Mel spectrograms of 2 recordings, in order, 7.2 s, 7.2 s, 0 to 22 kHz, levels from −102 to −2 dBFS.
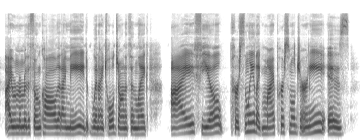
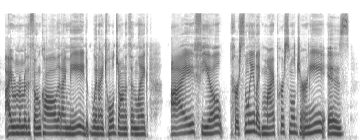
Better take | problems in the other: second | thin; very; fading below 300 Hz

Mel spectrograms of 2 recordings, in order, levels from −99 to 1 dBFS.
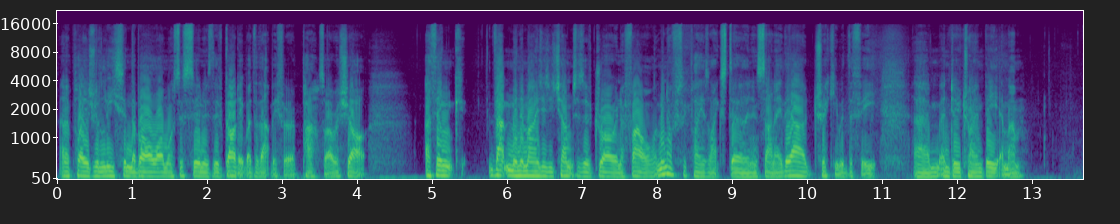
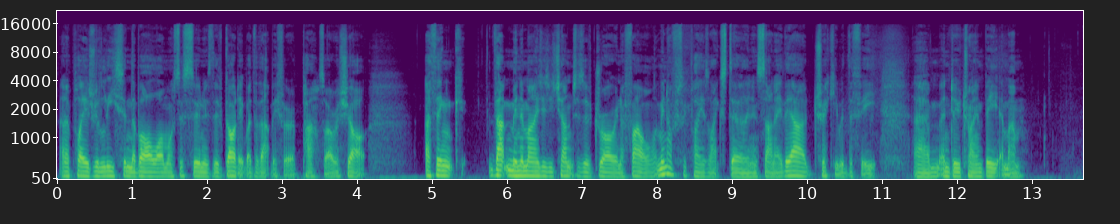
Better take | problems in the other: second | distortion; slight; 10 dB below the speech

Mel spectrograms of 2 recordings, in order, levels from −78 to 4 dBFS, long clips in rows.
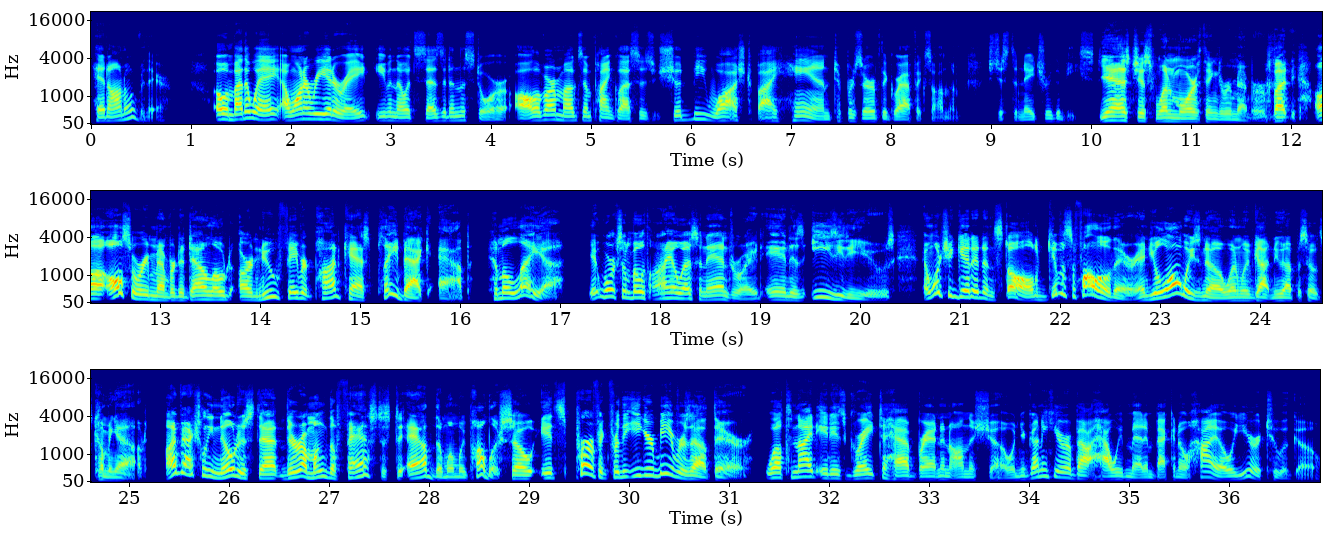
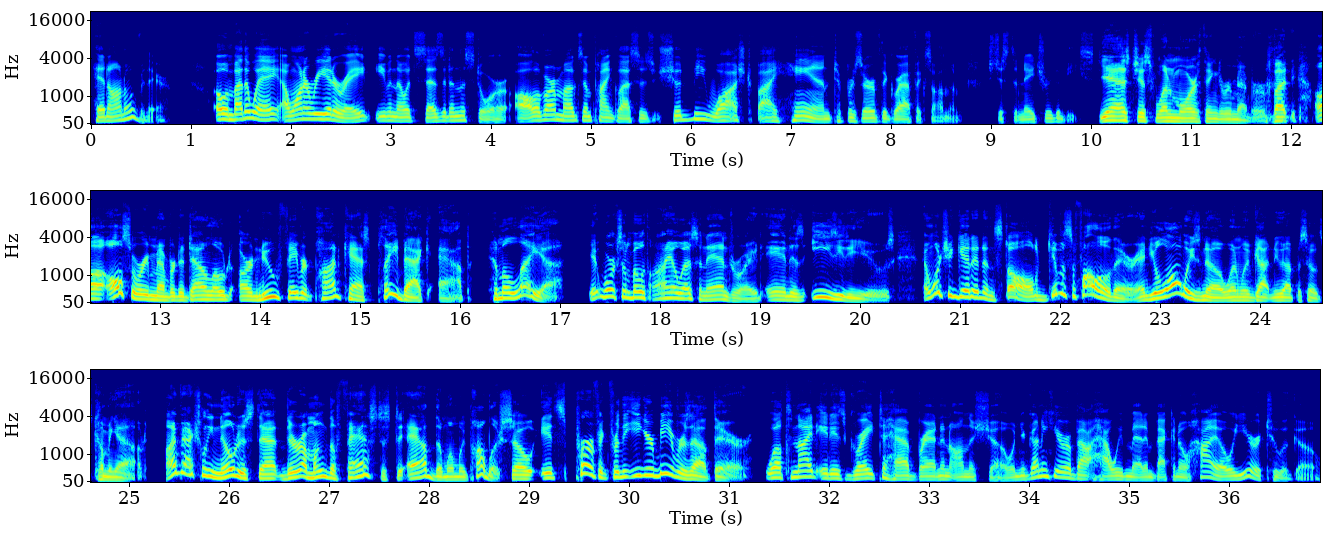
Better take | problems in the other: second | thin; very; fading below 550 Hz

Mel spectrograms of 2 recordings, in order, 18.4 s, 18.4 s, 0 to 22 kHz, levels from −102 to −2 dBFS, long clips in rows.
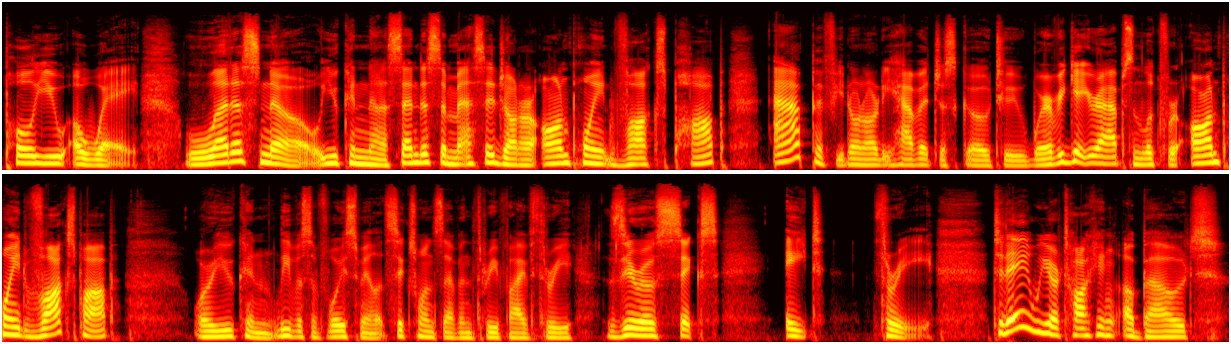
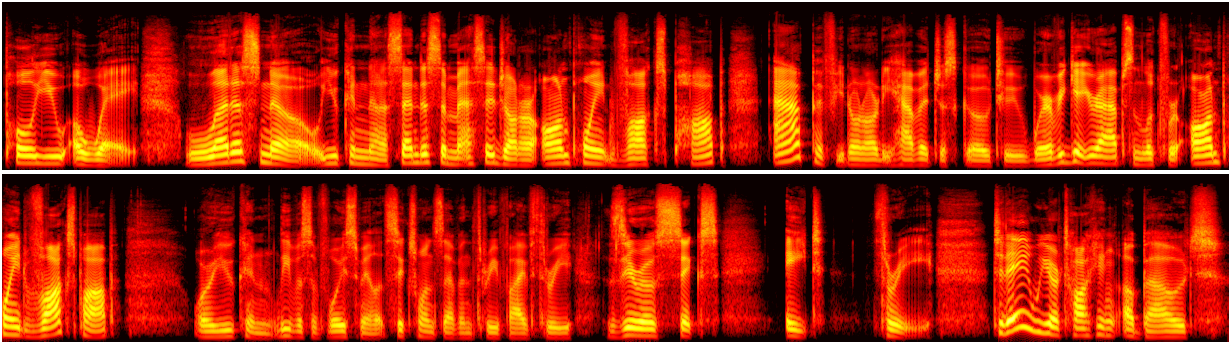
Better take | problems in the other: first | thin; somewhat; fading below 350 Hz

